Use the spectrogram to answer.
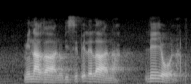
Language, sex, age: Northern Sotho, male, 24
